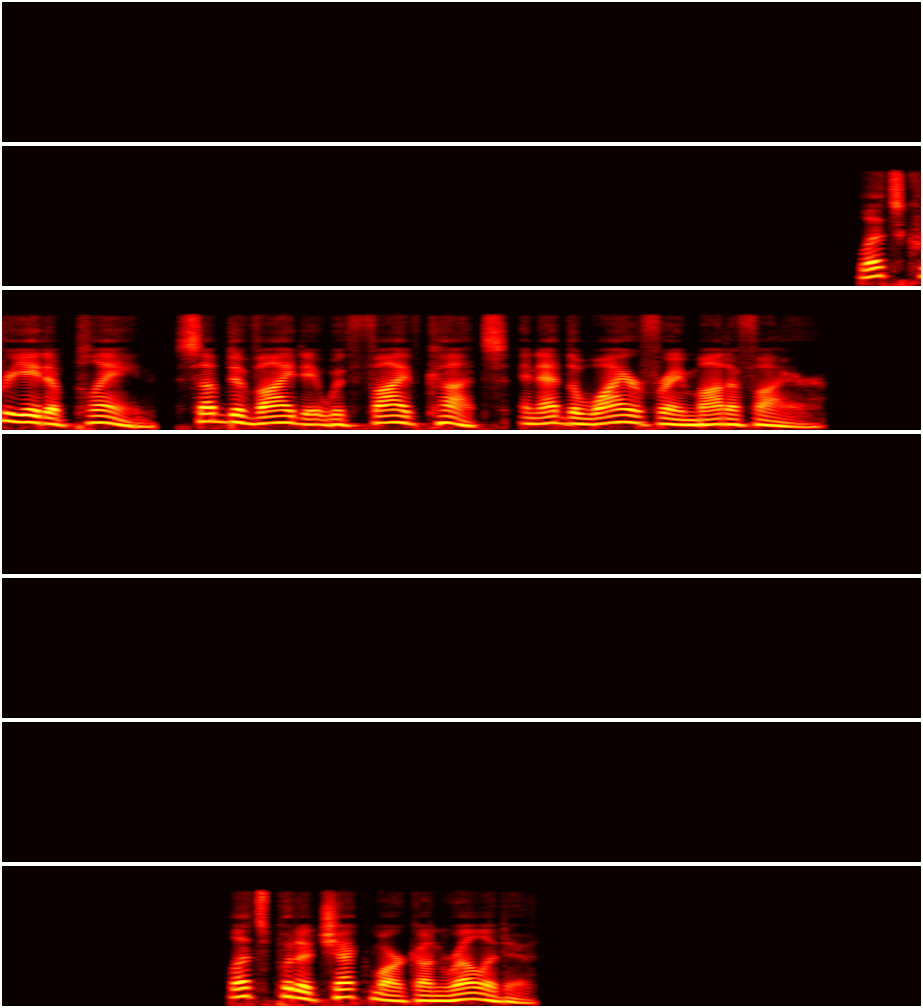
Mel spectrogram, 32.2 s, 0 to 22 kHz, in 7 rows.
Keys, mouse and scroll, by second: 1.0 right click, 4.0 click, 4.4 middle click, 6.7 middle click, 7.3 KP_1, 7.8 KP_7, 8.5 click, 9.3 shift+a, 13.3 Tab, 14.5 right click, 16.2 click, 23.2 Tab, 23.9 click, 24.6 click, 30.0 click, 31.3 click.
